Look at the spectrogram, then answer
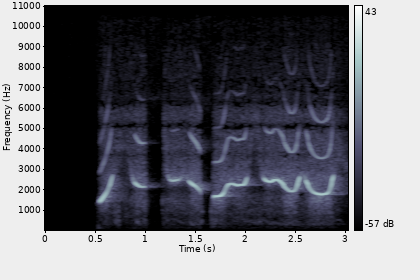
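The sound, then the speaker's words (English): A loud phrase in whistled Turkish, saying "we speak whistle language" (İslik dili konuşuyoruz): several gliding, rising and falling notes in quick bursts, like a short spoken sentence carried entirely by whistling, with no voices. “And how about, we speak whistle language.”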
